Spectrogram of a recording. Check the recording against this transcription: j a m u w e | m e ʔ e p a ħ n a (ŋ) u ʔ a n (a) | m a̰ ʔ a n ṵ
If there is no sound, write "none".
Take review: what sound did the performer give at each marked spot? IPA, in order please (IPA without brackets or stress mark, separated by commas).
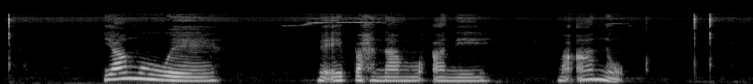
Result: m, i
